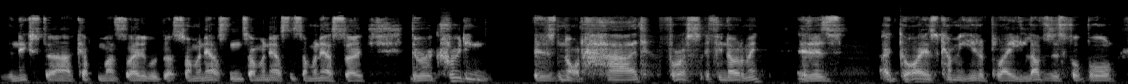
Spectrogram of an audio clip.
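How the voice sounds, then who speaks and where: Here a man talks at a fairly quick pace. He speaks with a New Zealand accent. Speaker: rugby league club president. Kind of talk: radio interview.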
